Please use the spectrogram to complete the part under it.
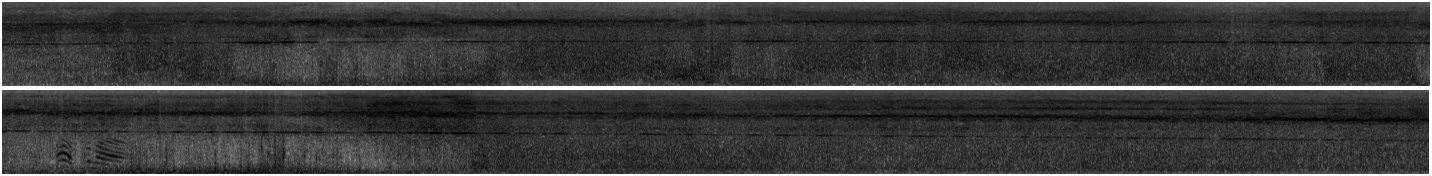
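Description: A zipline pulley whines steadily along a cable, its pitch slowly falling.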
